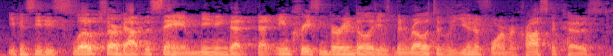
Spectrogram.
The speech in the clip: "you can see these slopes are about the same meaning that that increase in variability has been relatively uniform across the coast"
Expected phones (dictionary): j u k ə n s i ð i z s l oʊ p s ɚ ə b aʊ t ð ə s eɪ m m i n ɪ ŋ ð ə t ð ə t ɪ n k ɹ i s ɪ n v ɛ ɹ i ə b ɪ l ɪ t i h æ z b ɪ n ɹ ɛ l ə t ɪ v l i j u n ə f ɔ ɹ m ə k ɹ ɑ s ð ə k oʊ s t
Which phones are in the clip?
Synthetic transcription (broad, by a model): j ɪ k ə n s i ð i z s l oʊ p s ɚ ə b aʊ t ð ə s eɪ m m i n ɪ ŋ ð ə t ð ə t ɪ n k ɹ i s ɪ n v ɛ ɹ i ə b ɪ l ɪ t i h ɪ z b ɪ n ɹ ɛ l ə t ɪ v l i j u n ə f ɔ ɹ m ə k ɹ ɑ s ð ə k oʊ s t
